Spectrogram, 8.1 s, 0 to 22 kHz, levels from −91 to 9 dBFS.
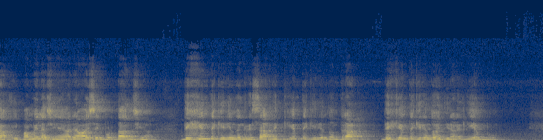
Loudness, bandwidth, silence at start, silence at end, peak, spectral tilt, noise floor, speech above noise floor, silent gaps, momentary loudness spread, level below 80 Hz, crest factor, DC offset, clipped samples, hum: -22 LUFS; 13 kHz; 0 s; 0.6 s; -4 dBFS; -5.5 dB/octave; -51 dBFS; 29 dB; none; 9 LU; -54 dBFS; 18 dB; under 0.1%; under 0.1%; none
